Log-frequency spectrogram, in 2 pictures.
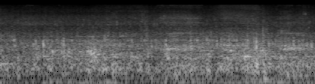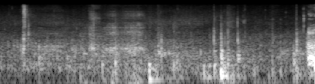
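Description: Steady water-running noise from a reef aquarium's overflow and sump, still noisy while the drain's gate valve is being tuned. A sharp knock comes about halfway through, followed by rustles and clunks of a plastic hose and water container being handled.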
